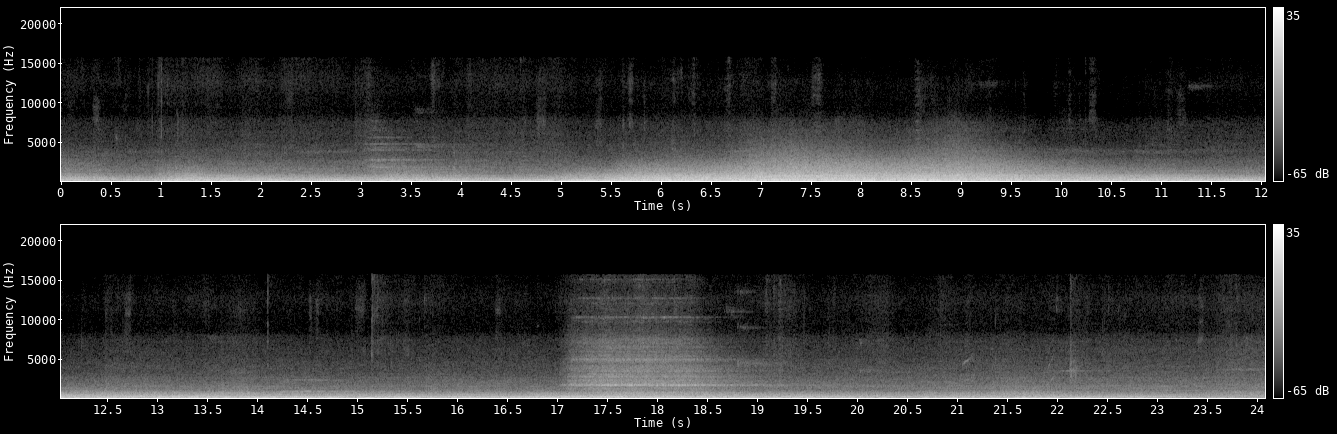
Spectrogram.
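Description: Procession band playing a funeral march: held low chords with a drum roll that swells to a peak about six to nine seconds in, then the music slowly dies away toward the end.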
